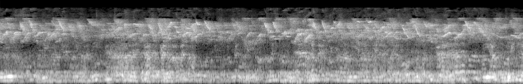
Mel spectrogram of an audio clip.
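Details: Tutor song of a double-collared seedeater, played for young birds to learn from: dense, rapid high chirps and twittering trills run continuously over a steady hiss.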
